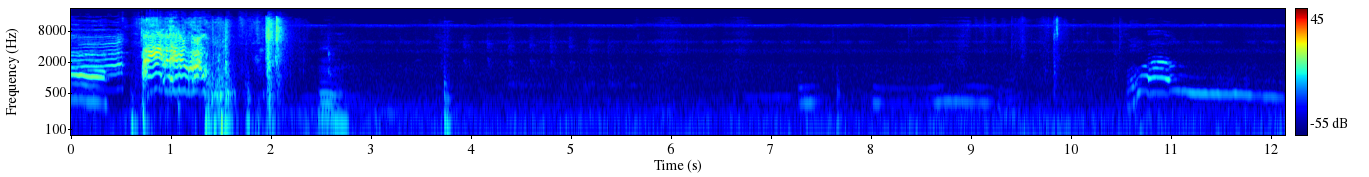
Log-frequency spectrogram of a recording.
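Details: Cats threatening each other: a loud, harsh, breathy hiss bursts out in the first two seconds, then a long near-silent stretch with faint clicks, and near the end a short rising, whiny cat cry.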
